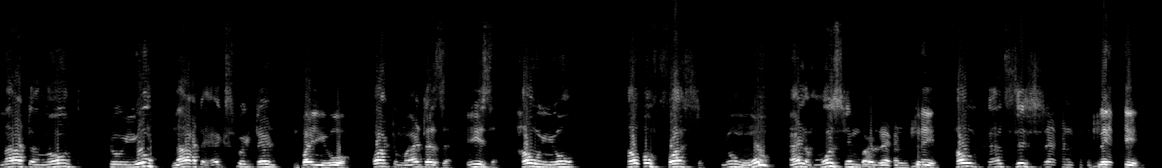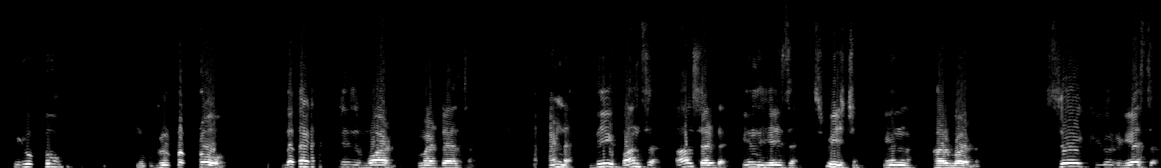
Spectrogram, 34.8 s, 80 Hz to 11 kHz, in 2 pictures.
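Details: Adult man with dysarthria; Parkinson's disease from 2022, diagnosed late, very severely affecting mobility and speech, later ALS (motor neuron disease) diagnosed; slow speech with long pauses; dysarthria (ALS / motor neuron disease).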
